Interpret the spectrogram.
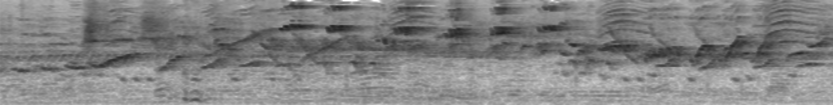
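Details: A contest white-rumped shama, just after moulting and hung on a display hook, pours out a rich, fast song of whistles, rising and falling sweeps and chattering notes, with barely a pause throughout.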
